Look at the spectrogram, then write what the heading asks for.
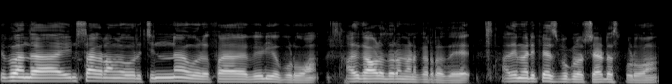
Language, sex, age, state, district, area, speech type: Tamil, female, 30-45, Tamil Nadu, Tiruvarur, urban, spontaneous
